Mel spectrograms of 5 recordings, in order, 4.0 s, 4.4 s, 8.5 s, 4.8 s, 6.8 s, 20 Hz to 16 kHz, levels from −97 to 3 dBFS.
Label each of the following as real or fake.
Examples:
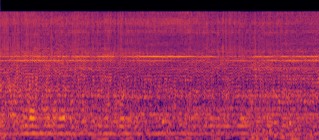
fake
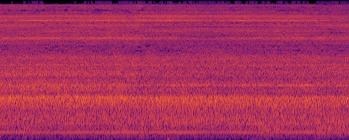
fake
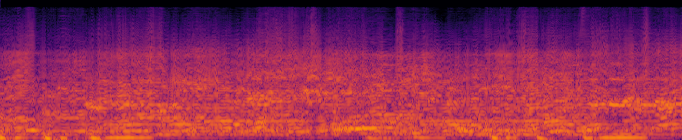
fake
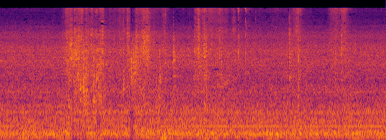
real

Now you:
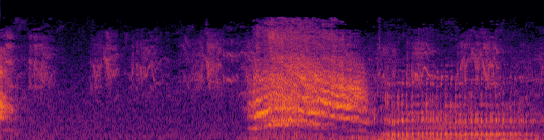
fake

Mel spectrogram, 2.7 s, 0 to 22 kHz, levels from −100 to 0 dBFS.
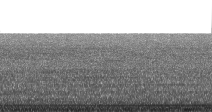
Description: real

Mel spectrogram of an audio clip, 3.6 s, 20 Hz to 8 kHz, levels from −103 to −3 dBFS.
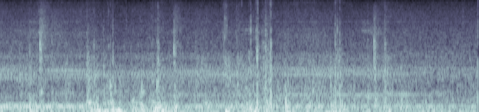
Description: fake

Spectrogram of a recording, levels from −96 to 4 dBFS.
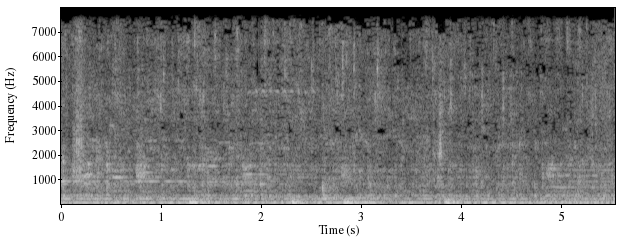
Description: real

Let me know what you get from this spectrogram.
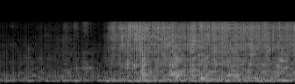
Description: fake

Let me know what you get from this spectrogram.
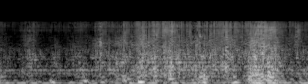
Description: fake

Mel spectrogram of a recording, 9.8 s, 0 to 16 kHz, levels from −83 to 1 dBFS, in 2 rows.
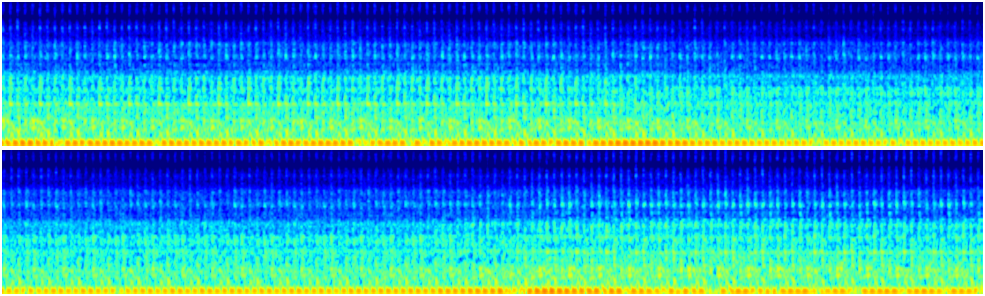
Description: fake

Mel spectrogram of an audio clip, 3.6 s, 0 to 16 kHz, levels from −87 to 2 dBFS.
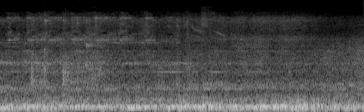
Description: fake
